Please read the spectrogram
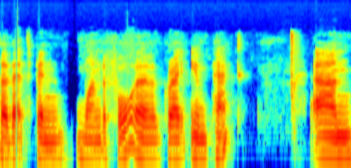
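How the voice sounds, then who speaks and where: A woman is speaking. She has an Australian accent. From Australia, Tasmania northwest coast. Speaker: educator and teacher trainer. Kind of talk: interview. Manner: hesitant, many fillers.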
